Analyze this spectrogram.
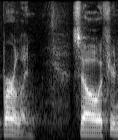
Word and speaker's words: Berlin: And in Massachusetts, we have a town pronounced Berlin. Spelled like Berlin in Germany, but I'm guessing they didn't want to be confused with the German city, so they went with Berlin.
